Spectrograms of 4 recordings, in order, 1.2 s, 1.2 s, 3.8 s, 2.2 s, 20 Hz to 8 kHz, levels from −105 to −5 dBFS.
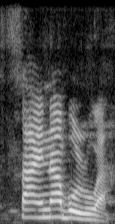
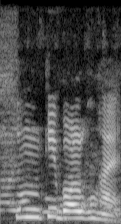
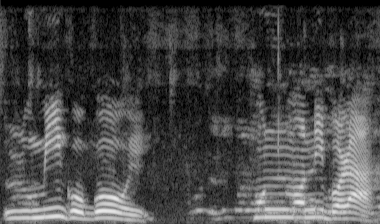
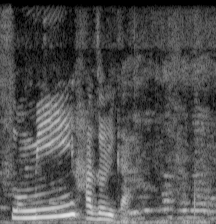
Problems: continuous background conversations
